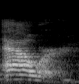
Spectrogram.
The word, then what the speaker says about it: hour: So how many syllables in hour? Hour. One syllable. So if you hum it, it might almost sound like two, but if you hum it, it's just one syllable.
